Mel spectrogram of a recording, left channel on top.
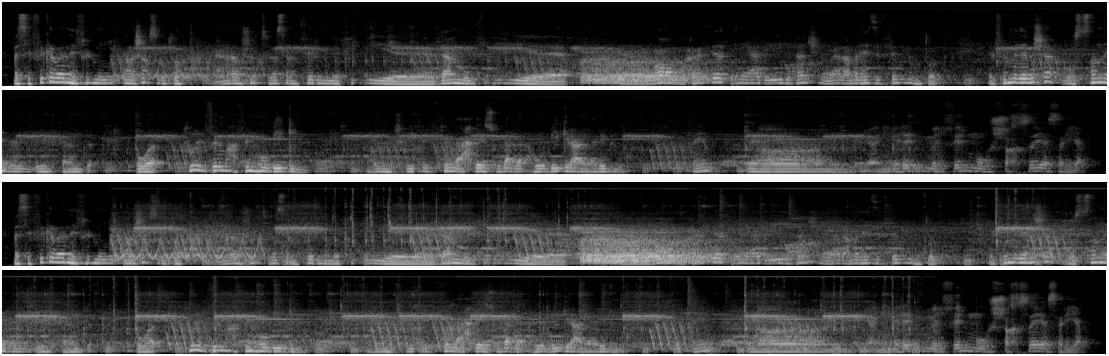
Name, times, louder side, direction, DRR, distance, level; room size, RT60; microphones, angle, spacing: voice 1, 0.0-5.8 6.1-12.6 12.9-14.1 14.7-17.3 17.9-18.1 18.5-19.6, left 1 dB, 15° left, 0.4 m, -28 dB
sound 1, 1.1-20.5, right 6 dB, 75° right, 0.3 m, -31 dB
voice 2, 18.6-19.3 19.7-21.8, right 2 dB, 35° right, 0.7 m, -35 dB
4.1 x 2.6 x 4.6 m
head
